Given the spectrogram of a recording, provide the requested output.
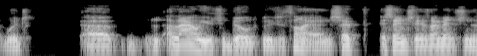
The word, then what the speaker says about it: glutathione: Glutathione, okay.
